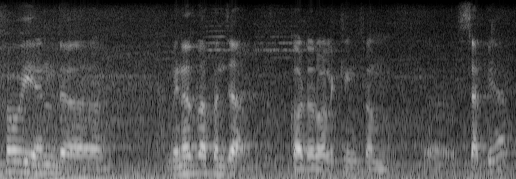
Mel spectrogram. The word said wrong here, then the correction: Saipa: Saipa, sorry, is that how we pronounce it?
